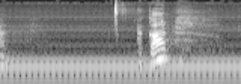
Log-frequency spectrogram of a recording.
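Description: Low, steady electrical mains hum, with a faint click about halfway through and a brief voiced sound just after it.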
